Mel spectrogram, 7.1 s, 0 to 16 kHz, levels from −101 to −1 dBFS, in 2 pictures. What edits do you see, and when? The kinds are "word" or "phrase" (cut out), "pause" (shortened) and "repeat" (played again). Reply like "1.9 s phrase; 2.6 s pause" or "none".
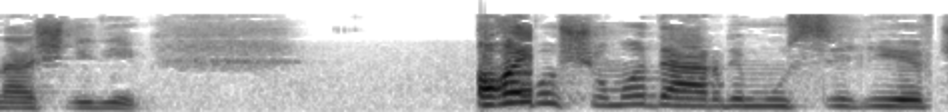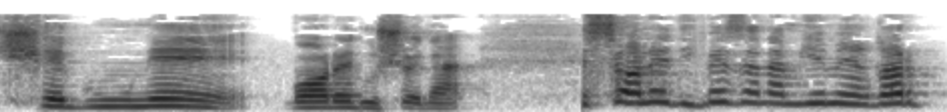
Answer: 2.0 s word; 2.7 s word; 3.5 s word; 4.9 s word; 5.7 s word; 6.2 s word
